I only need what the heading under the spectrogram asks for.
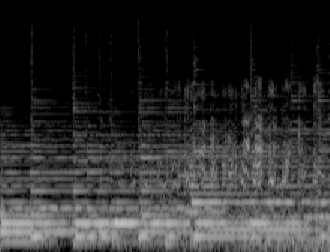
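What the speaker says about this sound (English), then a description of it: "Can you hear that? It sounds like someone laughing. Oh, it's a kookaburra." An Australian kookaburra in the outback gives its laughing call, a run of loud, repeated harmonic cackles that rise and tumble in an excited rhythm, close and clear.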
